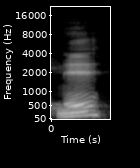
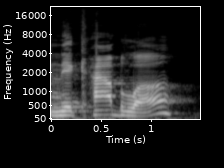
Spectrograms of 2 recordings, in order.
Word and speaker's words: nikabila: Nika-bila. – Nika-bila. Nika-bila. As opposed to nikabla, but if you go to synagogue and you hear people saying it, they might say nikabla instead of nikabila.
